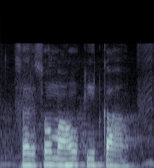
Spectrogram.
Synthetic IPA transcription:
sɐɾsõːmaːɦũkiːʈkaːɦaː

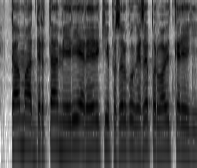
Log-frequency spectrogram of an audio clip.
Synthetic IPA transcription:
kamaːd̪əɾt̪ameːɾiɐɾeɾkipʰɐsəlkokɛːs̬epɾɐbʱaːʋɪt̪̚kɐɾeːɡiː

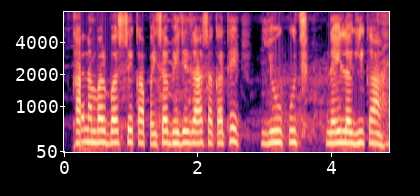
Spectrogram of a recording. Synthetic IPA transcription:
kʰanə̃mbəɾbɐsːekapəɪsabʱeːd͡ʒed͡ʒasəkət̪ɦɛ | jukʊt͡ʃʰ | nɐiləɡika

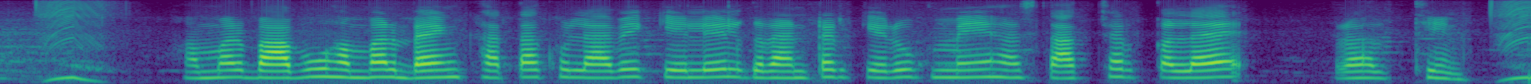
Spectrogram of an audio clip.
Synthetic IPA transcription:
həməɾbaːbuɦəməɾbɛ̃ːŋkʰːaːt̪akʰʊlaːwekeleːlɡɾãːɳʈəɾkeɾuːpmẽɦəst̪aːk̚t͡ʃʰəɾkələ | ɾəɦəlt̪ʰin

